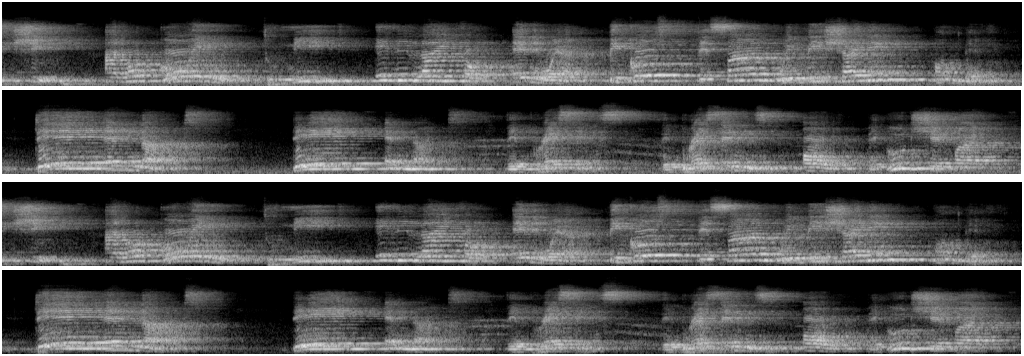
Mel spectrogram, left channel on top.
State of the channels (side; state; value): left; noise; rumble, 24 dB below the sound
